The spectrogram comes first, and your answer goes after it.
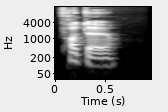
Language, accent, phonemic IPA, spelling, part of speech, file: French, France, /fʁɔ.tœʁ/, frotteur, noun, LL-Q150 (fra)-frotteur.wav
- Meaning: 1. rubber, polisher (of floors, etc.) 2. frotteur (one who commits the act of non-consensually rubbing one’s genitalia against another person, usually a stranger)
